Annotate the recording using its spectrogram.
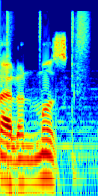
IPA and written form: ˈiːlɒn ˈmʌsk (Elon Musk)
